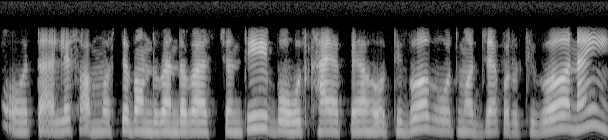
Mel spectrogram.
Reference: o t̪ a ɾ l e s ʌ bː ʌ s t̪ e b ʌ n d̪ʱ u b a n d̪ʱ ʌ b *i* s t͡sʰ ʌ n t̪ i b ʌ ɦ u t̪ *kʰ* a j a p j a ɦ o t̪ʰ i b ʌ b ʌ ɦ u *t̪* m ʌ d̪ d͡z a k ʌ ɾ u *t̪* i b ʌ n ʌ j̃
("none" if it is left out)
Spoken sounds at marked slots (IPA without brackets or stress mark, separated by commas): a, kʰ, t̪, t̪ʰ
